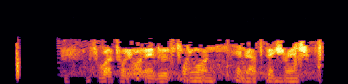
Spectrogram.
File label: Fire Department Dispatch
